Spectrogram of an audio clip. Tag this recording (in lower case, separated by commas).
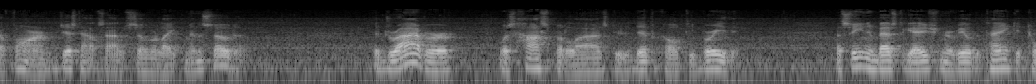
speech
